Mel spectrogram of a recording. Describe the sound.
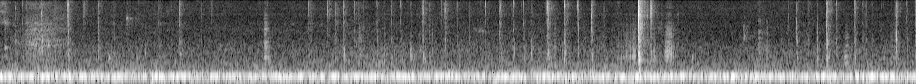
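Computer keyboard typing: many light, irregular key clicks, faint over a steady low hum, with no talking.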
